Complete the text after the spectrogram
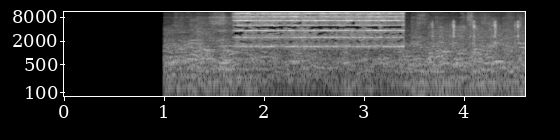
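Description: Pens scratch on paper.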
